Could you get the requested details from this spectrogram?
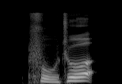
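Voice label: "捕捉", Chinese; HSK6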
